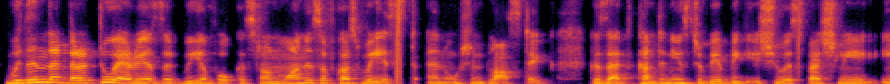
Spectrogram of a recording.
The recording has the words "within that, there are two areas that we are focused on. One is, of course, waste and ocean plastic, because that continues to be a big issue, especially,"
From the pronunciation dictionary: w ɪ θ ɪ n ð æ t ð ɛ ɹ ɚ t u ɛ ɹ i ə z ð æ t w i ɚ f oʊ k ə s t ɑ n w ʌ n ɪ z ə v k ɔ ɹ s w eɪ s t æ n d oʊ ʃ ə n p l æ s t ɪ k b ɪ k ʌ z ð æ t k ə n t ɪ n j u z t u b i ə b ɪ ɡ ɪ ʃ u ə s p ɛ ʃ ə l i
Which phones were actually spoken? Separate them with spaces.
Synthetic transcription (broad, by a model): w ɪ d ɪ n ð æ t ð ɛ ɹ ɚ t u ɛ ɹ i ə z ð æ t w i ɚ f oʊ k ə s t ɑ n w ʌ n ɪ z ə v k ɔ ɹ s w eɪ s t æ n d oʊ ʃ ə n p l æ s t ɪ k k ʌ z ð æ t k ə n t ɪ n j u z t u b i ə b ɪ ɡ ɪ ʃ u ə s p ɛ ʃ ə l i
